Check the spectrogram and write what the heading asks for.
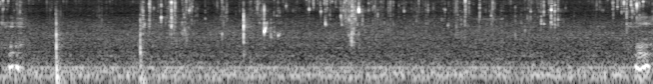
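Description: Brine dripping and trickling off a handful of pickled mustard greens as they are lifted out of a plastic container, with scattered small wet drips and squishes.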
